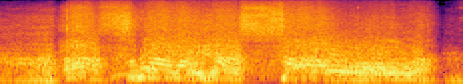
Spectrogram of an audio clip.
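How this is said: It is said in a demonic Deadite voice.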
